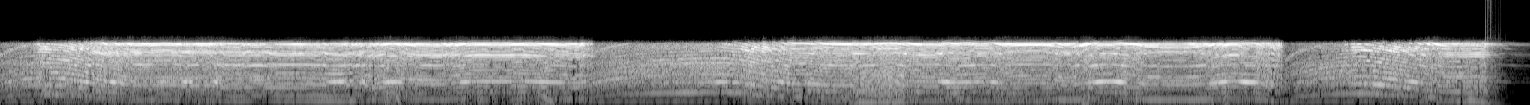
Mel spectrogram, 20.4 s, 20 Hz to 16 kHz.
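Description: A small 3-inch cutoff tool cuts through thick steel for knife making. It makes a loud, close, continuous whining grind whose pitch sags and recovers under load, with a few short breaks between passes.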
